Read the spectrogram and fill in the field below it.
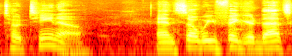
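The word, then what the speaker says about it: Totino's: We for a while we begged for we begged for Tostino's pizza rolls to do ads, and then I found out it's pronounced Totino, and so we figured that's going to be it, right?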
